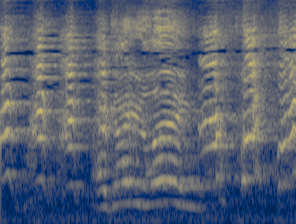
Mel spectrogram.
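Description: A person laughing hard in a quick run of short bursts.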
